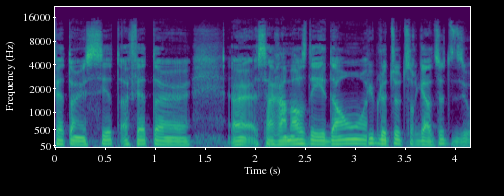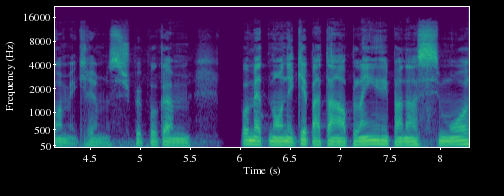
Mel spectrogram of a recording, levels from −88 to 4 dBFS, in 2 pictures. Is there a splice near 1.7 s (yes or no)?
no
